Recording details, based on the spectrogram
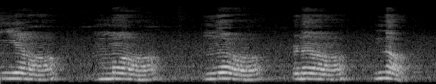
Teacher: नाक में आपको ध्वनि सुनाई देगी, महसूस होगी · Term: नासिक्य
